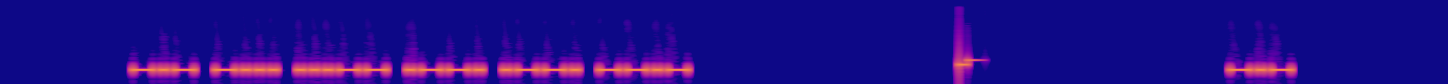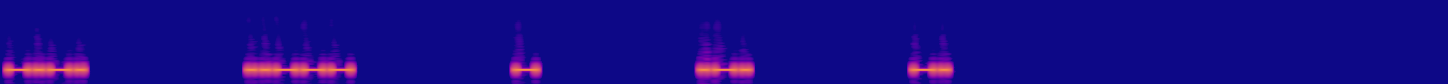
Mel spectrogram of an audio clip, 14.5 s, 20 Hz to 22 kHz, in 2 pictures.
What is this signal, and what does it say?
Morse code, heard as a keyed tone, about 36 wpm, spaced as for 15 wpm, 700 Hz. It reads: KB3PPQ KC2TRN
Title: USA Call Signs - 6 Characters - 8x Character Spacing - 35wpm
